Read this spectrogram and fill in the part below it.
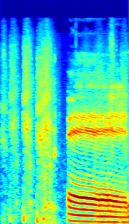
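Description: A chicken clucks nearby.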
